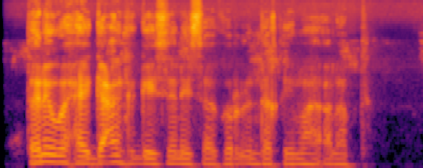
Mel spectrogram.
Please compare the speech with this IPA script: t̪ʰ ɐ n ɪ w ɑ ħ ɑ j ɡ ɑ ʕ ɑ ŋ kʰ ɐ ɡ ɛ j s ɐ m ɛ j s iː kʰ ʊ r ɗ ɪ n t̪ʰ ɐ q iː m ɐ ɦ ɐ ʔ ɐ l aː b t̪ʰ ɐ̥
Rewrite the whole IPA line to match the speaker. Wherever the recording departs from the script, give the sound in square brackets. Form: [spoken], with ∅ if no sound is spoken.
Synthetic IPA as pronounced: t̪ʰ ɐ n ɪ w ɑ ħ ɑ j ɡ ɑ ʕ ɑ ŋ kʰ ɐ ɡ ɛ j s ɐ [n] ɛ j s [aː] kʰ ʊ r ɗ ɪ n t̪ʰ ɐ q iː m ɐ ɦ ɐ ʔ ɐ l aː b t̪ʰ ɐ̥

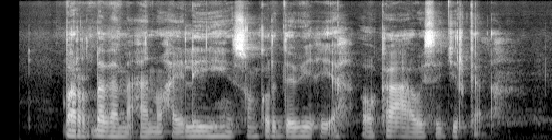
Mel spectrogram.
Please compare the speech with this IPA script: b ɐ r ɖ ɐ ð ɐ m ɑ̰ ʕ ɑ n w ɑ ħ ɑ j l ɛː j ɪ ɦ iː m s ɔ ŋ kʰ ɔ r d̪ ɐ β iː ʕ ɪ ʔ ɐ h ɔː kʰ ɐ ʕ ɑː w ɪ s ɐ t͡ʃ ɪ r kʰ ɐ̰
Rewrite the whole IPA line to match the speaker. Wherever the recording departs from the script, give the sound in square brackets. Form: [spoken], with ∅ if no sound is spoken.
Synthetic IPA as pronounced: b ɐ r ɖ ɐ ð ɐ m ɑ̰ ʕ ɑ n w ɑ ħ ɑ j l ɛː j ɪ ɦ iː [n] s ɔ ŋ kʰ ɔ r d̪ ɐ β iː ʕ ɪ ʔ ɐ h ɔː kʰ ɐ ʕ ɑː w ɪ s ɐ t͡ʃ ɪ r kʰ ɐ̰

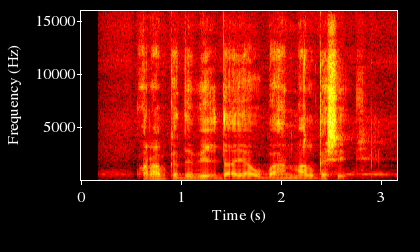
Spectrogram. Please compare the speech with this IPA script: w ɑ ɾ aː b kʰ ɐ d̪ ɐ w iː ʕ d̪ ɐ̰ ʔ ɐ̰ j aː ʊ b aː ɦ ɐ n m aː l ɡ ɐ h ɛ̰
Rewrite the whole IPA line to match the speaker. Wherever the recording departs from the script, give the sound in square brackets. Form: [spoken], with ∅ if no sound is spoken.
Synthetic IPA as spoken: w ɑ ɾ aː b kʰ ɐ d̪ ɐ [β] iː ʕ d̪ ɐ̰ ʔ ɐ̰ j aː ʊ b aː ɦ ɐ n m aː l ɡ ɐ [ʃ] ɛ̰

